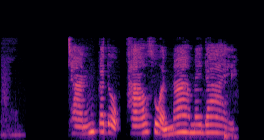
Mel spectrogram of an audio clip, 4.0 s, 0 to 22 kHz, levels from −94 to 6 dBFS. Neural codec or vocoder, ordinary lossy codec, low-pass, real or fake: none; none; 7.2 kHz; real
